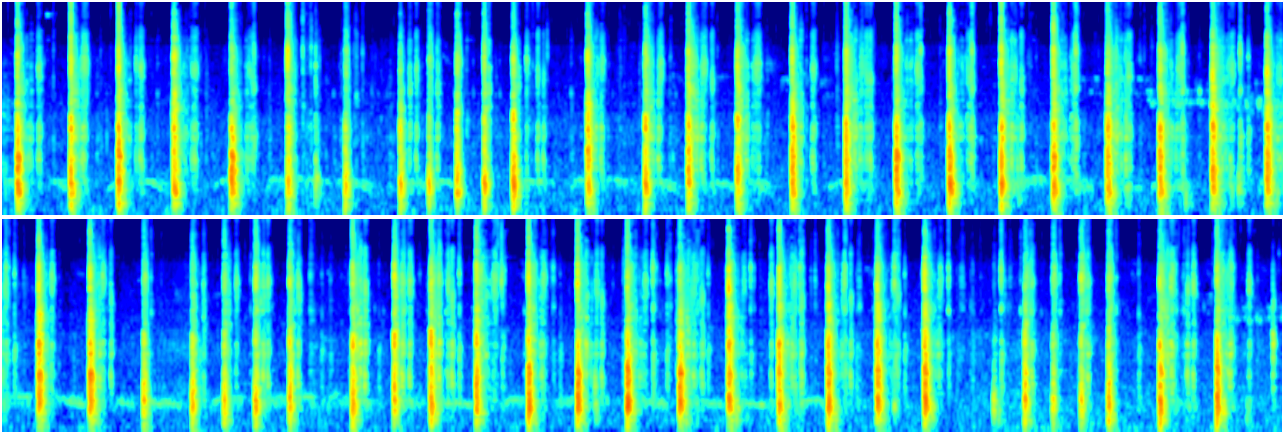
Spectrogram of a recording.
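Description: An axe strikes again and again into a wooden kuksa bowl while the handle is carved out. The dry, close chops come at a steady, brisk rhythm for a long stretch with no voices.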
